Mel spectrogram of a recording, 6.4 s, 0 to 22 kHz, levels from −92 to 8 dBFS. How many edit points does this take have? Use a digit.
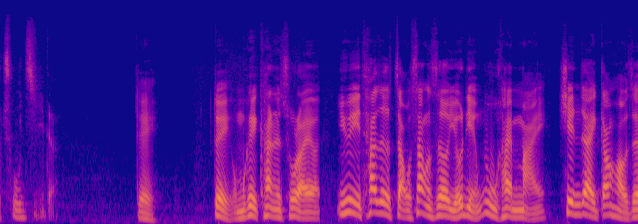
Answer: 1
